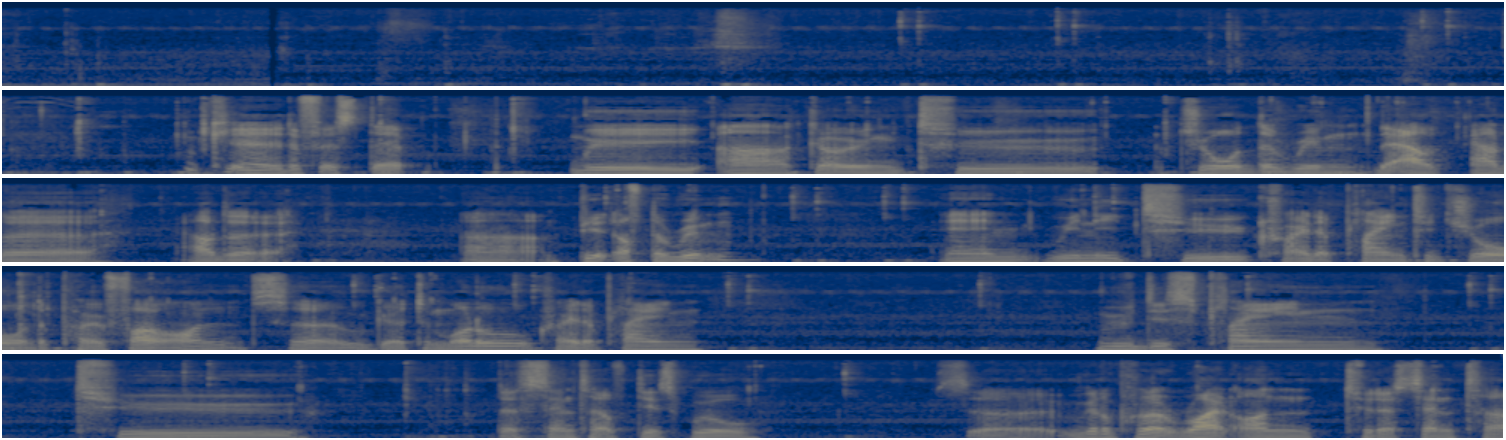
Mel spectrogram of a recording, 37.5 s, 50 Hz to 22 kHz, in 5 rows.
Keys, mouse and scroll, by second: 1.6 middle click, 4.7 click, 6.3-7.3 scroll up 1, 7.3 click, 7.7-8.1 scroll up 1, 8.3 shift+middle click, 8.8-9.6 scroll down 1, 9.8 shift+middle click, 10.6 middle click, 13.1-13.5 scroll down 1, 13.7 shift+middle click, 14.3-16.7 scroll up 1, 16.7-18.2 scroll down 1, 18.2 click, 21.2-22.3 scroll up 1, 22.4 shift+middle click, 23.0-24.5 scroll down 1, 24.5-29.4 drag, 32.3-33.1 scroll down 1, 34.5-37.5 drag.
